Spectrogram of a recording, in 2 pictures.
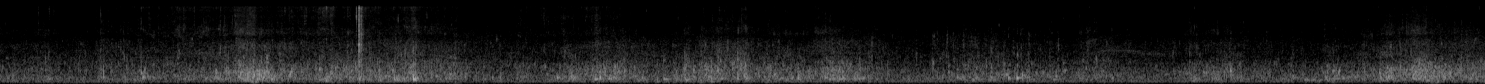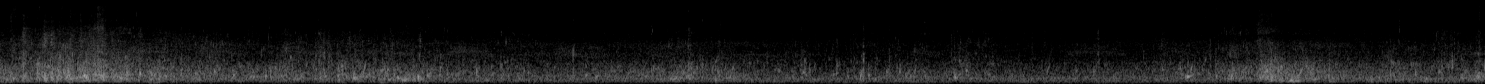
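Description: Small waves washing against the shore, a rushing noise that swells and ebbs every couple of seconds. One sharp click comes a few seconds in.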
